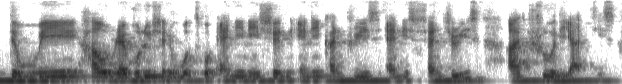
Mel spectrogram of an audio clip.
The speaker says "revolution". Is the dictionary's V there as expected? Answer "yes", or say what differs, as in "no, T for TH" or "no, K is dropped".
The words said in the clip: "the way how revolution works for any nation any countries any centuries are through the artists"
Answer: yes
